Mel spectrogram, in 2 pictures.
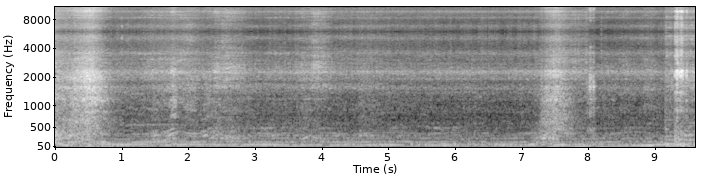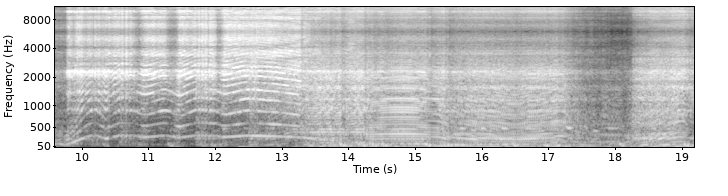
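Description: Ford Mustang 5.0 Coyote V8 idling with a low rumble, then revved hard for a burnout about ten seconds in. The revs rise and fall over and over as the rear tyres spin, ease off, and surge again near the end.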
